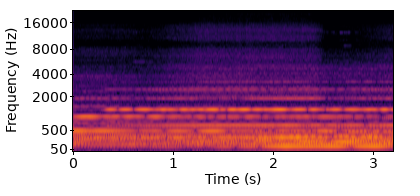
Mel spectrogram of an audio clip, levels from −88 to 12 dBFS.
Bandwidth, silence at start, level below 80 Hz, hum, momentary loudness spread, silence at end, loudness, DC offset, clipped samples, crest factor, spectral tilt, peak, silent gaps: 14 kHz; 0 s; -60 dBFS; none; 6 LU; 0 s; -25 LUFS; under 0.1%; under 0.1%; 14 dB; -9 dB/octave; -10 dBFS; none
